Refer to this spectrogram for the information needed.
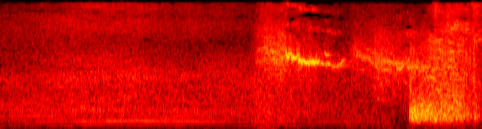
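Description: Three cars approach along a road over a steady rushing background, their engine and tyre noise swelling loudly partway through and surging again near the end, with a brief high squeal.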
